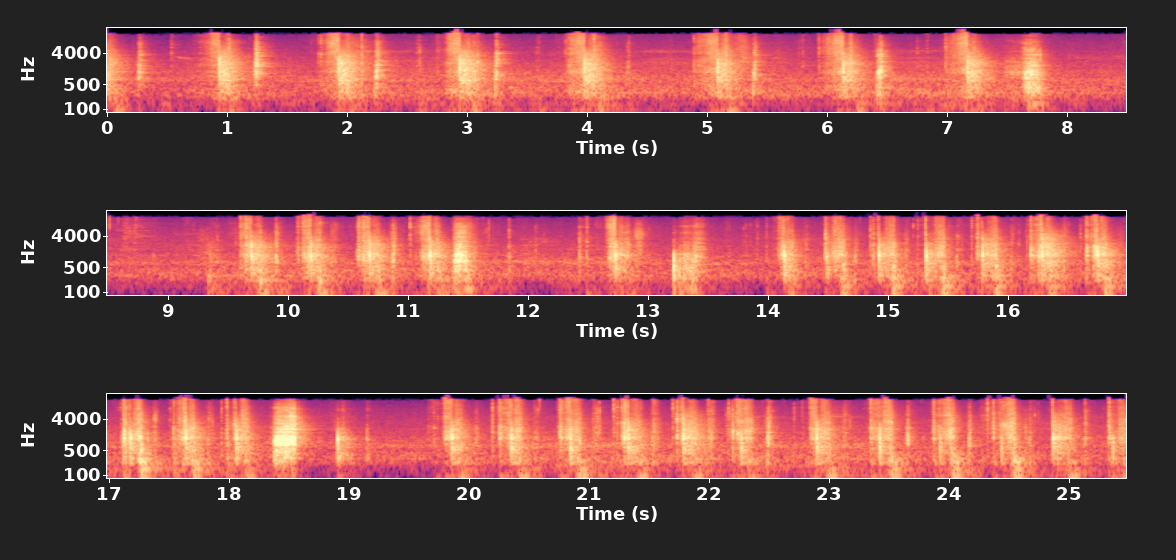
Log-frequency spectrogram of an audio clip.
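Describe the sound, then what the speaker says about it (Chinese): A knife chops boiled chicken breast into shreds on a cutting board, rapid crisp close strokes in bursts with short pauses, steady and fairly loud with no one speaking. "再要反过来给它切成丝儿。"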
